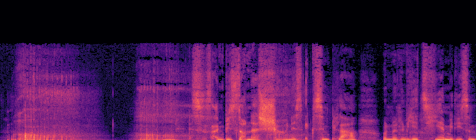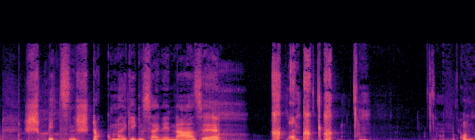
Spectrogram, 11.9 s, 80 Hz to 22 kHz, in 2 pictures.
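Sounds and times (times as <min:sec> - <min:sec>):
person imitating human snoring: 0:00.0 - 0:02.5, 0:06.4 - 0:06.9, 0:08.5 - 0:10.6
speech: 0:02.4 - 0:08.9, 0:09.5 - 0:09.8.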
